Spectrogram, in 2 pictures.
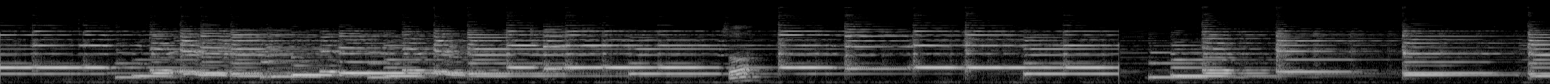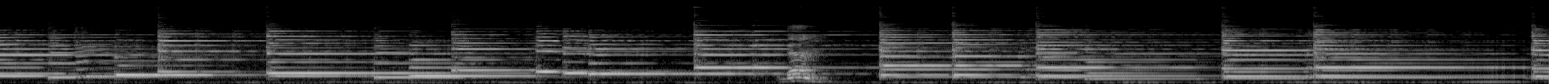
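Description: Fender electric guitar playing a seben (soukous) lead melody as a running line of single picked notes, with two quick slides up the neck, about seven seconds in and again near 23 seconds.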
